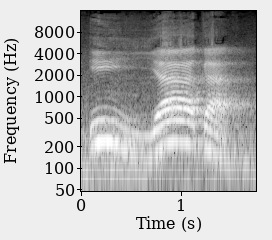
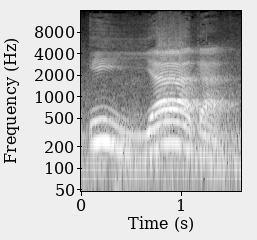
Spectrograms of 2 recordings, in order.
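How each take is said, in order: The two takes are said the same way.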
